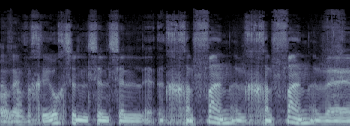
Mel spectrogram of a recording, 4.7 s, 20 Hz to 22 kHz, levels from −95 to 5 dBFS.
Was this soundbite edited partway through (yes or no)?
yes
